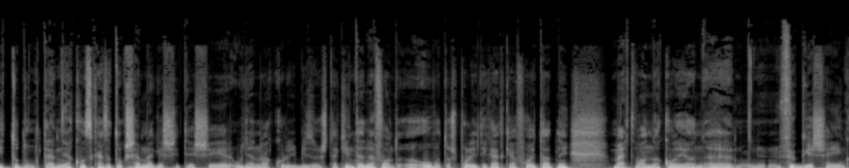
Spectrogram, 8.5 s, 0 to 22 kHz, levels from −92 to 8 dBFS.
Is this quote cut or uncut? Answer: uncut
